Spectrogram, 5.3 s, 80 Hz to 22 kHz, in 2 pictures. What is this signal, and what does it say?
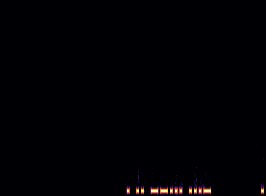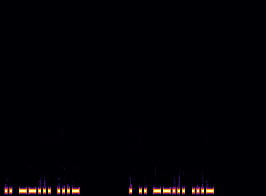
Morse code, heard as a keyed tone, about 47 wpm, 700 Hz. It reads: EI7V EI7V EI7V
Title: DXCC-100 Call Signs - 4 Characters - Repeated 3x - 50wpm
